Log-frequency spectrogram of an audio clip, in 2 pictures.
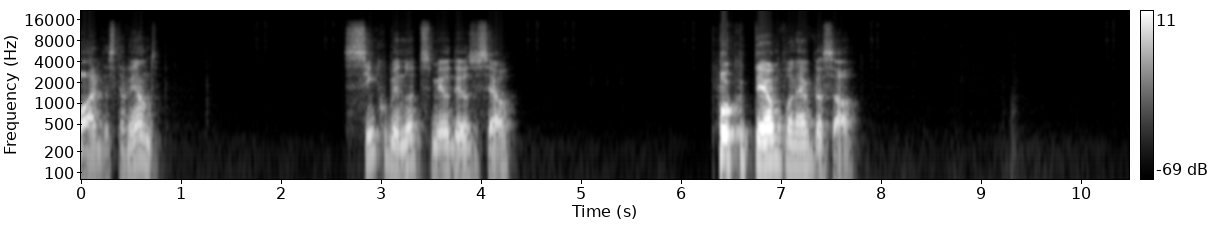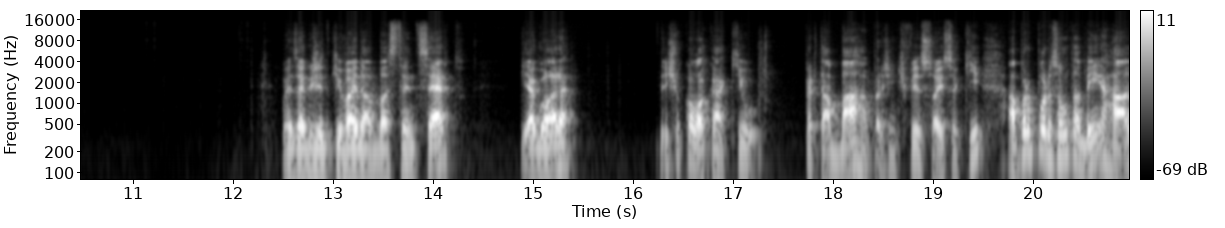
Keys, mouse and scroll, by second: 0.2 g, 2.5 click, 2.9 g, 4.9 click, 5.2 g, 6.4 click, 6.9 g, 8.5 click, 8.9 g, 11.2 click, 11.4 g, 12.3-13.5 middle drag, 14.7 middle click, 14.9 KP_1, 16.3 Tab, 17.2 KP_Divide, 17.7 Tab, 18.2 shift+middle click, 18.4-19.1 scroll up 5, 19.1 shift+middle click, 19.4-20.3 scroll up 1, 20.3 l.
